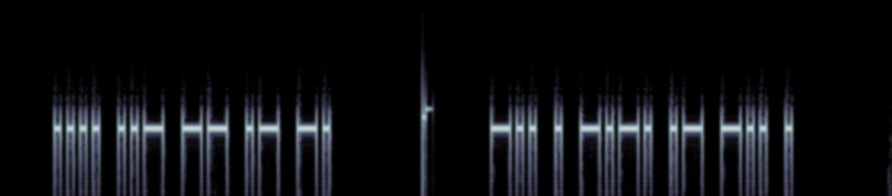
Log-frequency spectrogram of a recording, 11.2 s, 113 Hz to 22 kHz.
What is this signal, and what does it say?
Morse code, heard as a keyed tone, about 15 wpm, 700 Hz. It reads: HUMAN DECADE
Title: Sets of 5 Words - New Word Drill - 15wpm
